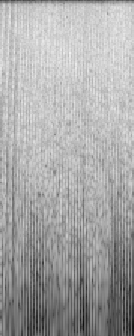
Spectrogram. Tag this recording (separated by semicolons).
abstract; digital; effect; electric; fx; glitch; lo-fi; loop; noise; sound; sound-design; sounddesign; soundeffect; strange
